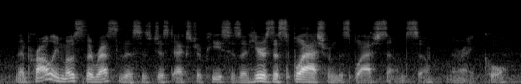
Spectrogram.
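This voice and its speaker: Speaking at a fairly quick pace, a man with a fairly low pitch and an American accent has a relaxed tone. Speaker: Lego building streamer. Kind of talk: casual live-stream commentary while building. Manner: relaxed, chill.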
